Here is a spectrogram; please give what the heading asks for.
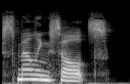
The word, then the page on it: smelling salts: American English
